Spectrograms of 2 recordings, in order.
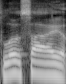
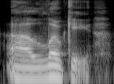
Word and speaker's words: loci: can be pronounced loci, loci, loci, or Loki. So any which way that you want, I prefer not to go with Loki because it gets confused with Thor.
